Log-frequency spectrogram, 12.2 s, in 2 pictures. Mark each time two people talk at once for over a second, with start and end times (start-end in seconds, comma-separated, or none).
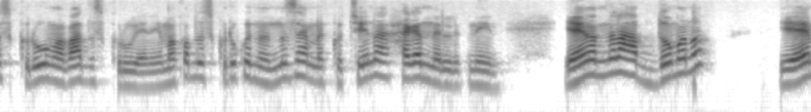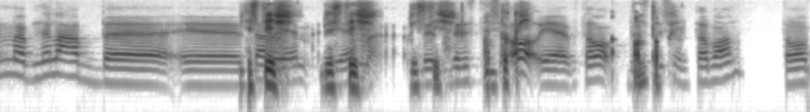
7.9-10.1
